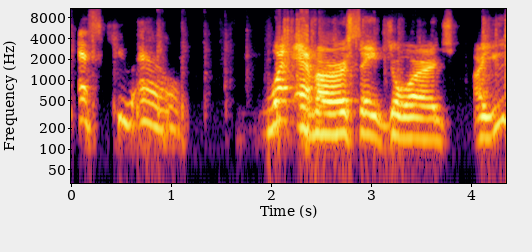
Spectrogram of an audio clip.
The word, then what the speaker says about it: SQL: I'm starting out with a SQL injection, which should give your system a major infection. Yes, my dear hacker, that's all very well, but everyone knows it's pronounced SQL.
